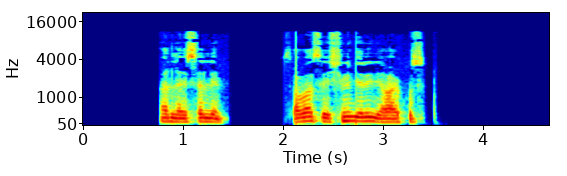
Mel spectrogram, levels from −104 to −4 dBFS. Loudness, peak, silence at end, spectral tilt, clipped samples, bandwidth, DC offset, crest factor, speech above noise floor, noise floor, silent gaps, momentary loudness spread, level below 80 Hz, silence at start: -14 LUFS; 0 dBFS; 1.3 s; -6.5 dB/octave; under 0.1%; 11.5 kHz; under 0.1%; 16 dB; over 77 dB; under -90 dBFS; 1.48-1.99 s; 11 LU; -50 dBFS; 0.75 s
